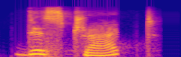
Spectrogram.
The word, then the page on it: distract: Indian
